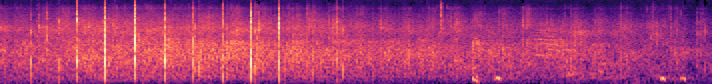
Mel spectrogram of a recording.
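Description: An audience applauds. Sharp, evenly spaced claps ride over a dense wash of clapping for about three seconds, then taper off, leaving a few faint murmured voices.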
